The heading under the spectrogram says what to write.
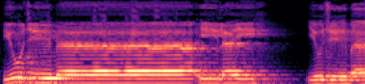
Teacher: ജീമിന്റെ സുക്കൂൻ ഖൽഖല സൂറ നൽകി ശബ്ദം ചലിപ്പിച്ച് ഹറക്കത്ത് പോലെ വ്യക്തമാക്കുക. യുജിബ ഇലൈഹി യുജിബ ഇതിലെ അലിഫിന്റെ ദീർഘം മദ് മുൻഫസിൽ ജായിസ് എന്നതാണ്.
